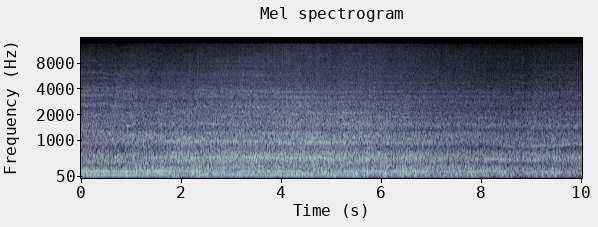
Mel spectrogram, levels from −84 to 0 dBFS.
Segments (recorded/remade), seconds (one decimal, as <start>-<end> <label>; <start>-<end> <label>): 0.0-0.7 recorded; 0.7-2.3 remade; 2.3-10.0 recorded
